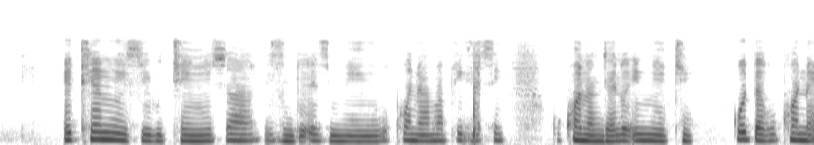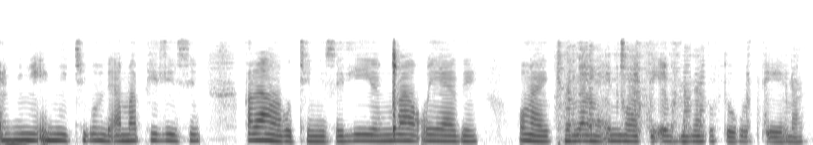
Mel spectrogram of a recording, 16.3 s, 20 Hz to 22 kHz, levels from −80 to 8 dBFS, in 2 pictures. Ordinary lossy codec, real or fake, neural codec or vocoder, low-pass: MP3, 64 kbps; fake; codec, 44.1 kHz, 1.7 kbps, Pupu-Codec; 7.2 kHz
